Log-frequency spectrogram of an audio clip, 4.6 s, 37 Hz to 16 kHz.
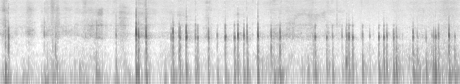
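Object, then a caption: Rubber swim fin. Long nails tap and scratch the surface of a single dark grey rubber swim fin with a hollow foot pocket, held near a furry microphone. About two dozen quick, dull taps land in irregular bursts, each with a soft low thud and a muffled rubbery knock near 1 kHz. Faint scratching sits between them, with almost no bright edge.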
